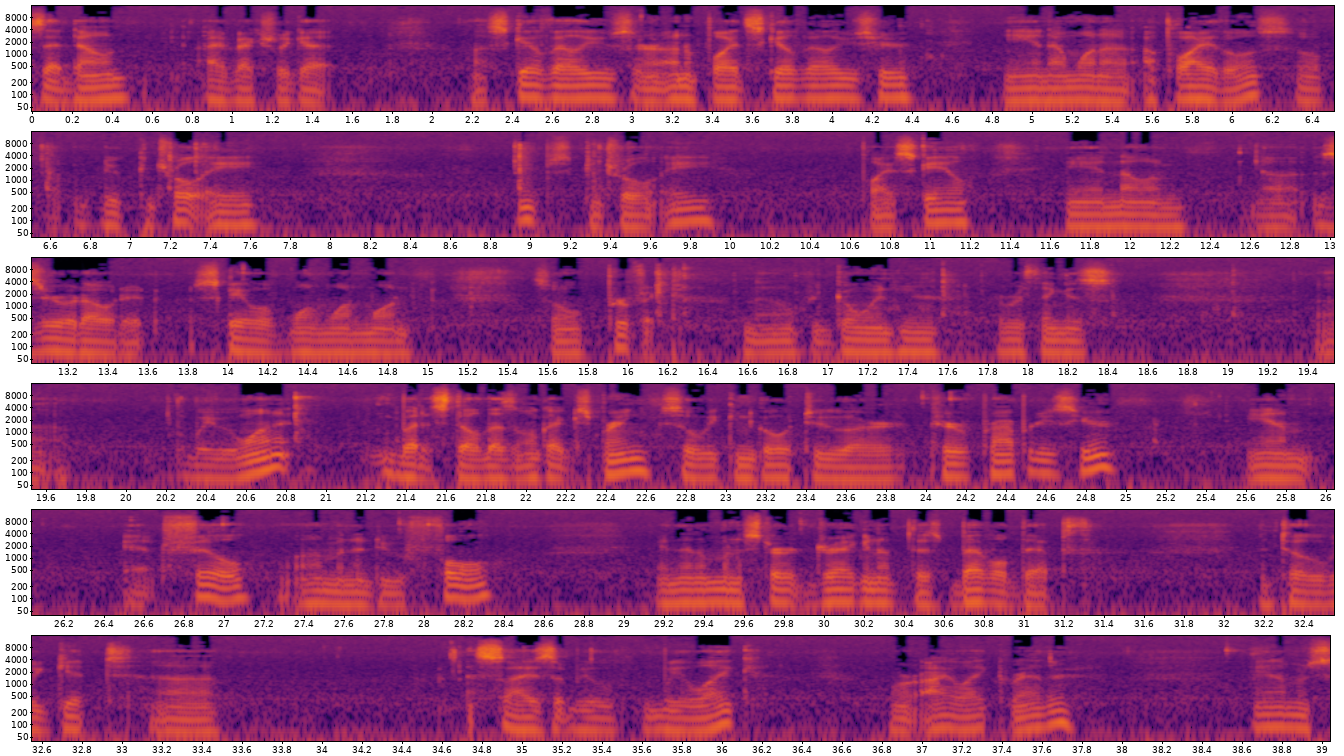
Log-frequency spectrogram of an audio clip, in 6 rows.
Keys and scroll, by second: 7.2 ctrl+a, 9.3 ctrl+a, 16.1 Tab, 20.8 End.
